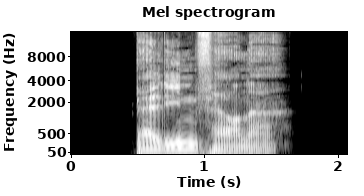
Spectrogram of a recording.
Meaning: inflection of berlinfern: 1. strong/mixed nominative masculine singular 2. strong genitive/dative feminine singular 3. strong genitive plural
- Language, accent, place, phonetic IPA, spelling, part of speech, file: German, Germany, Berlin, [bɛʁˈliːnˌfɛʁnɐ], berlinferner, adjective, De-berlinferner.ogg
